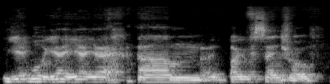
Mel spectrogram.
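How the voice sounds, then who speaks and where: A man's voice: fairly low pitch, steady tone, slow, echoey room, rough recording. A man from England, a guest, chatting casually and rambling through his childhood stories. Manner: rambling, laughs at own stories. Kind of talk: casual chat.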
